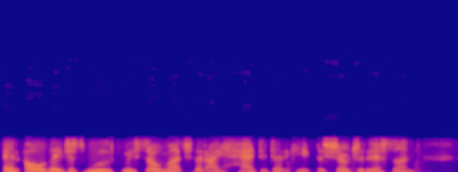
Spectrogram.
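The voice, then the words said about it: Emotional, moved voice. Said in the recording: “I'm a little bit emotional right now.”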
